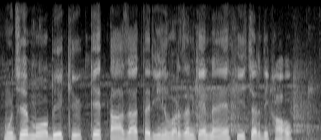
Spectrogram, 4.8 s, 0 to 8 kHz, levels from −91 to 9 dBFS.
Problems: background sounds at intervals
